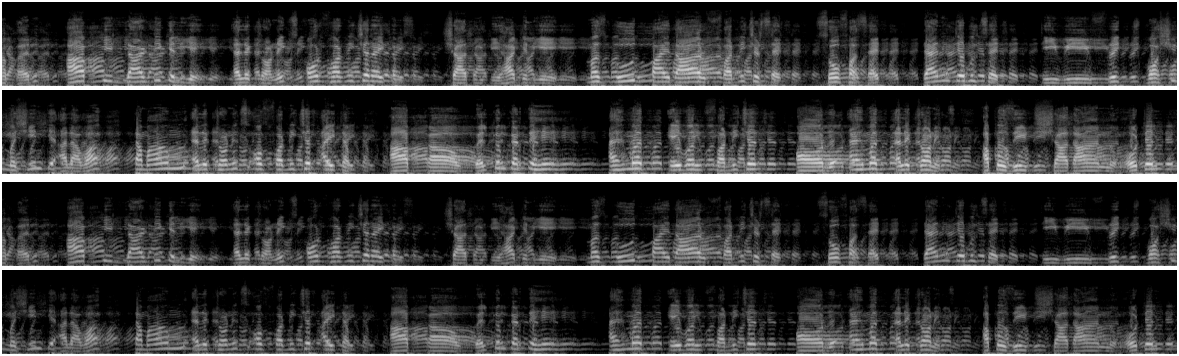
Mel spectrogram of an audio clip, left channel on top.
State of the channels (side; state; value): right; quieter; 7.9 dB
